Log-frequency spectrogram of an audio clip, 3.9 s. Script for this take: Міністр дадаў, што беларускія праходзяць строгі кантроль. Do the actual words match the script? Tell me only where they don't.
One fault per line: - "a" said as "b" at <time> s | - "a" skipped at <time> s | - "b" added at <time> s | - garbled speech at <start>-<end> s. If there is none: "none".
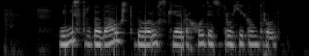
none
